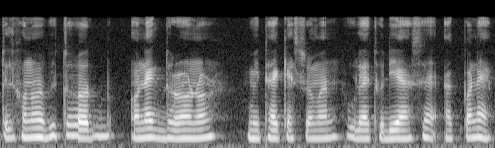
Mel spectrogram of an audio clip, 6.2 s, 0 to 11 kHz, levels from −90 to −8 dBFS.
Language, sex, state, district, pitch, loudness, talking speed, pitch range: Assamese, male, Assam, Sonitpur, 150 Hz, -17 LUFS, 125 wpm, 145-165 Hz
